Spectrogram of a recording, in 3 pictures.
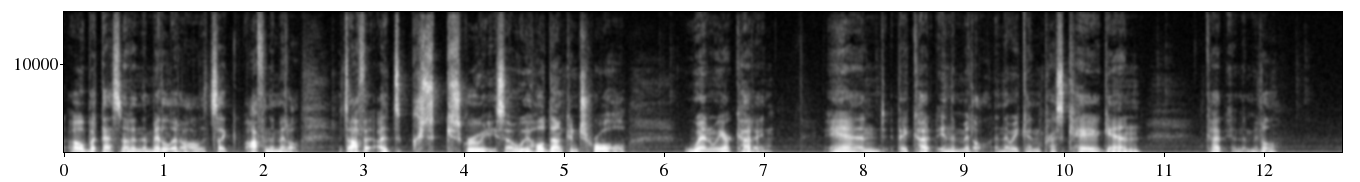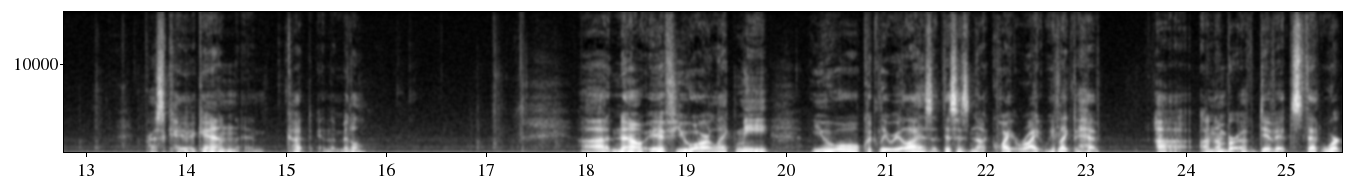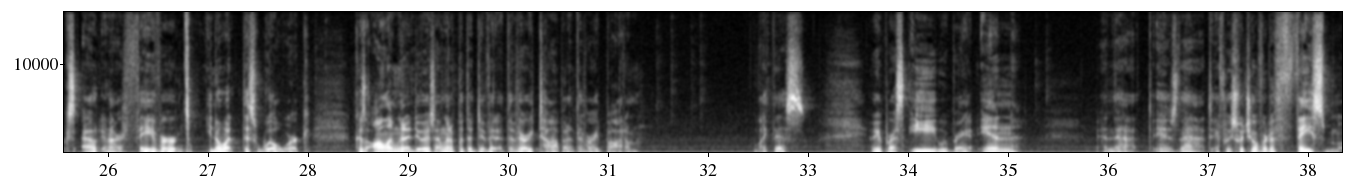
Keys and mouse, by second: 2.5 k, 9.7 k, 13.9 k, 27.5-30.4 right drag, 30.4 click, 33.9 e, 35.4-38.3 drag.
